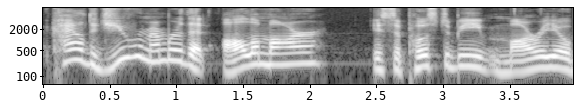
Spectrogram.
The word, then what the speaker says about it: Olimar: we need you yeah because it's in japanese it's mario backwards is that not the case is it like katakana it would be mario backwards it would be orima orima should be orima so there's like an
